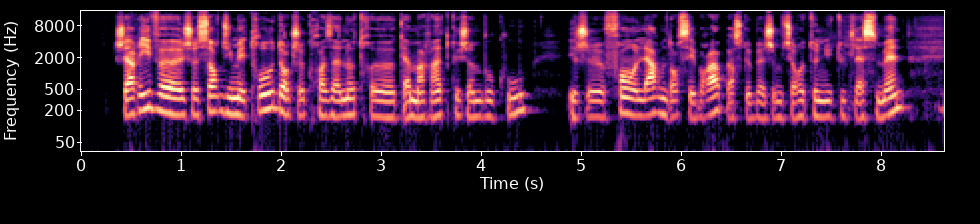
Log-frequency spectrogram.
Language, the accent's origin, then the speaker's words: French; Algeria; Je suis née en Algérie et j'ai grandi, ma mère est pied noir, mais mon père a des origines espagnoles et turques, ma mère est franco-italienne. On est tous nés là-bas et on a grandi là-bas en fait.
